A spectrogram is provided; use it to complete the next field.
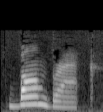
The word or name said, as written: barmbrack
